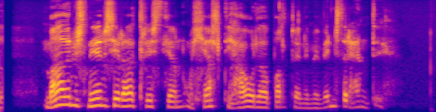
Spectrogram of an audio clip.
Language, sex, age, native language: Icelandic, male, 20-29, Icelandic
